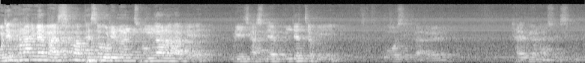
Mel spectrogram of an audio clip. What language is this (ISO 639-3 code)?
kor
